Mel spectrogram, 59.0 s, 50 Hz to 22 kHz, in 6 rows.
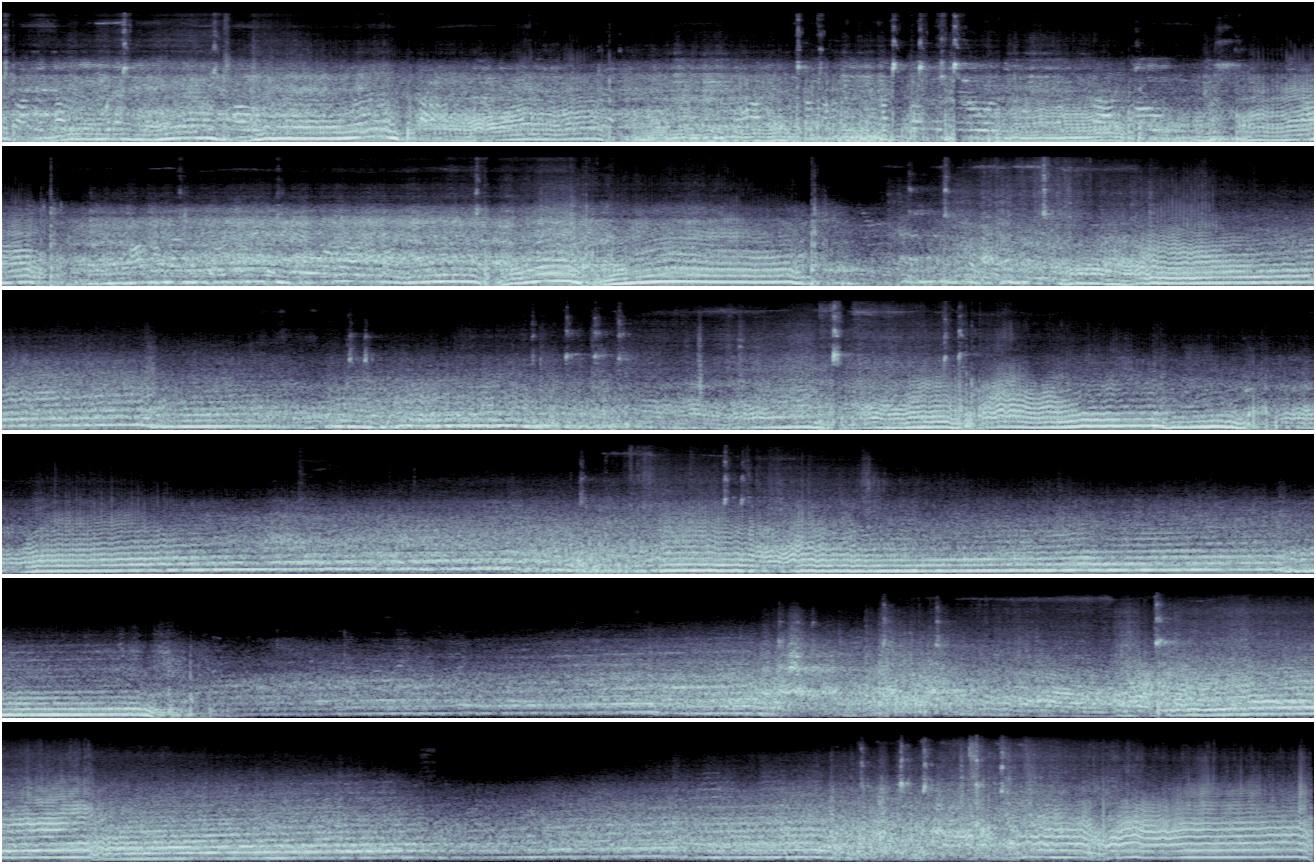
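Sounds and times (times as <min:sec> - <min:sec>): tyre squeal: 0:00.0 - 0:02.1, 0:08.4 - 0:09.6, 0:16.5 - 0:18.2, 0:23.6 - 0:27.1, 0:47.8 - 0:48.4, 0:55.6 - 0:57.3
rally car engine revving: 0:00.0 - 0:59.0.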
